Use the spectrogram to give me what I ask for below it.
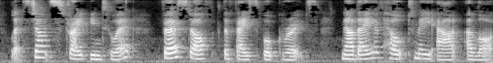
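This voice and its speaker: At a fairly slow pace, a woman with an Australian accent speaks at a medium pitch with ordinary pitch variation. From Sydney, Australia. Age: 30s. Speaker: flight attendant. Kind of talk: health vlog talk to camera.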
